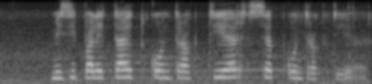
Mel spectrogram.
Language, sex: Afrikaans, female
